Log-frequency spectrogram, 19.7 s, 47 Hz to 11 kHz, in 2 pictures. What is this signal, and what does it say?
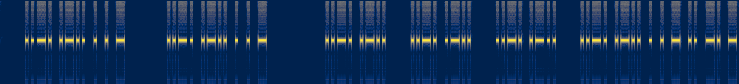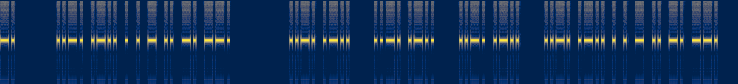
Morse code, heard as a keyed tone, about 32 wpm, 800 Hz. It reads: FLEET FLEET FL FL FL FLEETING FLEETING FL FL FL FLEETING
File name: FL / FL mp3s / FL Prefixes 3x2 Twice @30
